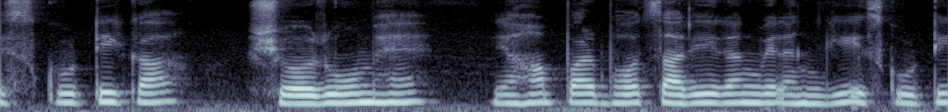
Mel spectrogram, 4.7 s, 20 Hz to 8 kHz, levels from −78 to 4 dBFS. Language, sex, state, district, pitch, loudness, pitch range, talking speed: Hindi, female, Chandigarh, Chandigarh, 195 Hz, -15 LUFS, 185-200 Hz, 150 wpm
